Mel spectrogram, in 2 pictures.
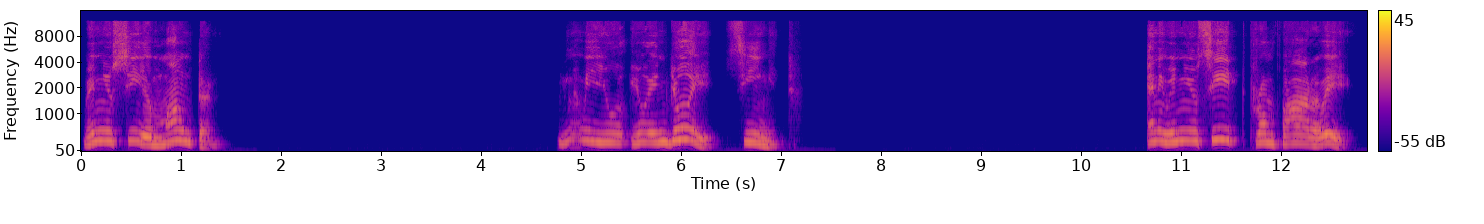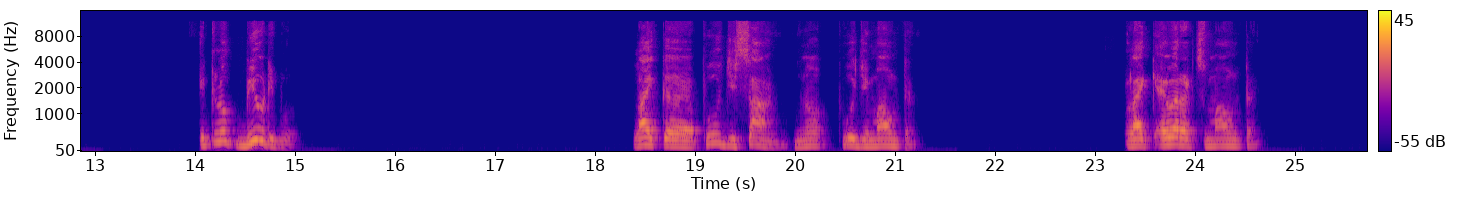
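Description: A man speaks calmly into a microphone in short phrases, with silent pauses between them.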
